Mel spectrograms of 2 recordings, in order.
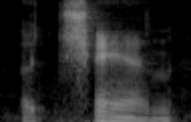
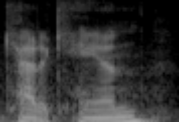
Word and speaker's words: Catachan: like um excuse me the pronunciation of katuchin is not a Chan like you're talking about anime I I'll sometimes they do call it catacan um but that's just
